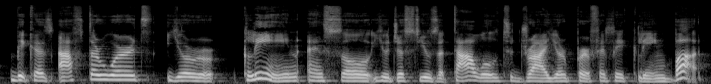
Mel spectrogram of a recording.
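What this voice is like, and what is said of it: Woman with Italian accent. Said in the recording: “with this accent ... people saying funny words in different accents ... an Italian woman saying perfectly clean butt”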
